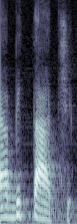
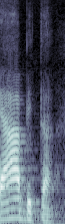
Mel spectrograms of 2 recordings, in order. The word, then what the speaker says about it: habitat: não é habitate não a pronúncia não é habitate É hita então hita é o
